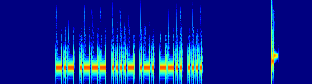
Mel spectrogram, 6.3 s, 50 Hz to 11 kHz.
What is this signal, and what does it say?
Morse code, heard as a keyed tone, about 32 wpm, 700 Hz. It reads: KJ4RZH
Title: USA Call Signs 30wpm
